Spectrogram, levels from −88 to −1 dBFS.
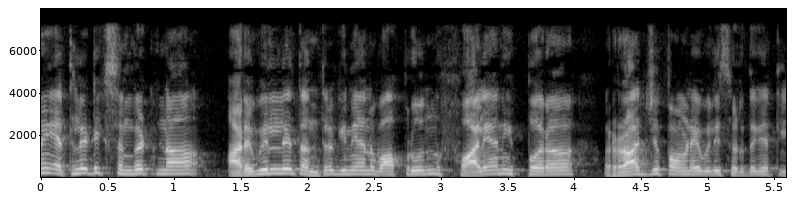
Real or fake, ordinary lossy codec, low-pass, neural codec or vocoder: fake; MP3, 64 kbps; 7.2 kHz; codec, 16 kHz, 16 kbps, FunCodec, trained on Chinese and English, 50 frames a second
